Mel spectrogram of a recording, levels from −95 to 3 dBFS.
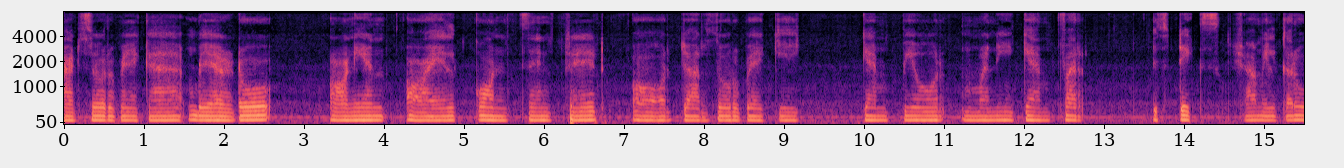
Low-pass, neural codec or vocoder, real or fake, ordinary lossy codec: none; codec, 16 kHz, 8 kbps, FreqCodec, smaller model; fake; none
